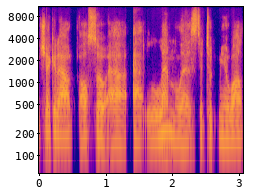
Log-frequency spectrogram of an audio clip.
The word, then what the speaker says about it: Lemlist: And check it out also at Lemlist. It took me a while to figure out like how to spell or pronounce that. So it's LEM and then list.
